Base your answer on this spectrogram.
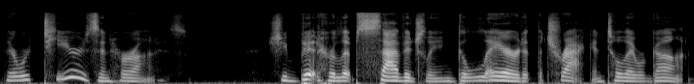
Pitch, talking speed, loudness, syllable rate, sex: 170 Hz, 165 wpm, -21 LUFS, 4.7 syllables/s, female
